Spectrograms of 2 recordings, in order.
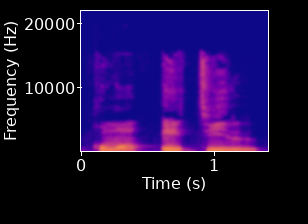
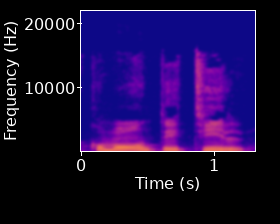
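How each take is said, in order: First: Comment and est are said without a linking t. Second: A t sound links comment to est. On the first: The speaker calls it right. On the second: The speaker calls it wrong.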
